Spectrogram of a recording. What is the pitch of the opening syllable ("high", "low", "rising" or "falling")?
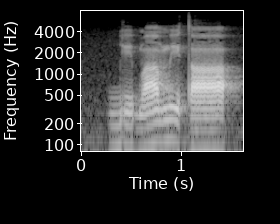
low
